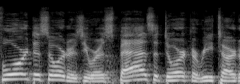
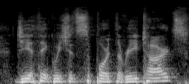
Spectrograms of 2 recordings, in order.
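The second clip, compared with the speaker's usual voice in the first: thick, mock condescending, talking-down tone; 7 semitones lower than usual. Imagining someone asking a question, imitating dripping condescension. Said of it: "just dripping with condescension and was like".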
